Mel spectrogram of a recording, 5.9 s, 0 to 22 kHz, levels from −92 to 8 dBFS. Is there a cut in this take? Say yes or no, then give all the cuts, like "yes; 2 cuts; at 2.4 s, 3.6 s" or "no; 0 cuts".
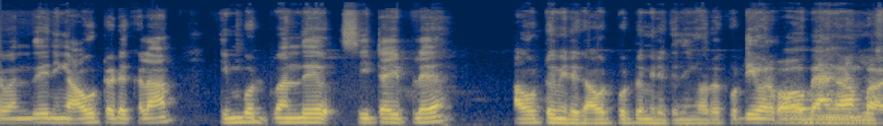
no; 0 cuts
